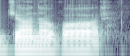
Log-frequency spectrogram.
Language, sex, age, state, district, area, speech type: Kashmiri, male, 18-30, Jammu and Kashmir, Budgam, rural, read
